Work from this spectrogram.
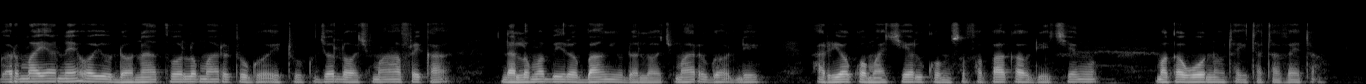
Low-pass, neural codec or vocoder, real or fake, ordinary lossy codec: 7.2 kHz; autoencoder, 48 kHz, 128 numbers a frame, DAC-VAE, trained on Japanese speech; fake; none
